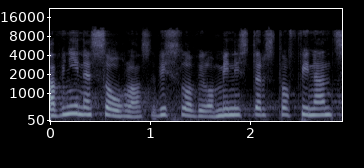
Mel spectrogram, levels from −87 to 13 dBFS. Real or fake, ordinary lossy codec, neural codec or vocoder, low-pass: fake; Opus, 24 kbps; vocoder, 22.05 kHz, 80 mel bands, Vocos; 9.9 kHz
